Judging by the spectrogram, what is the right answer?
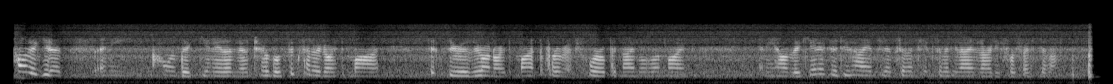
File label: radio police dispatch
